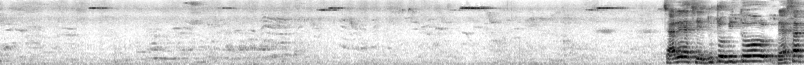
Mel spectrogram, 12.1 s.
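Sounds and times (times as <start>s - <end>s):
bird chirps: 0.0s - 1.8s, 2.5s - 11.9s.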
